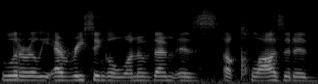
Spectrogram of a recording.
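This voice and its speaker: A woman's voice: lowish voice, level tone, brisk, a bit bright, slight background noise. A woman in a casual, rambling fan discussion, talking as a podcast co-host.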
